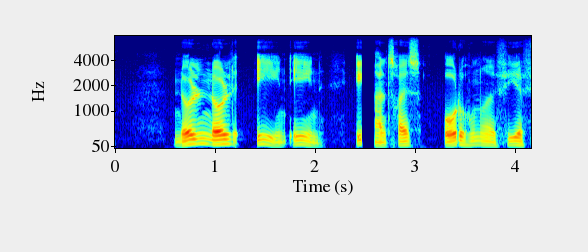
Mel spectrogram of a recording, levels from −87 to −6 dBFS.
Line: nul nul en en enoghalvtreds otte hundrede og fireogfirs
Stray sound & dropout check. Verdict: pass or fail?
fail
